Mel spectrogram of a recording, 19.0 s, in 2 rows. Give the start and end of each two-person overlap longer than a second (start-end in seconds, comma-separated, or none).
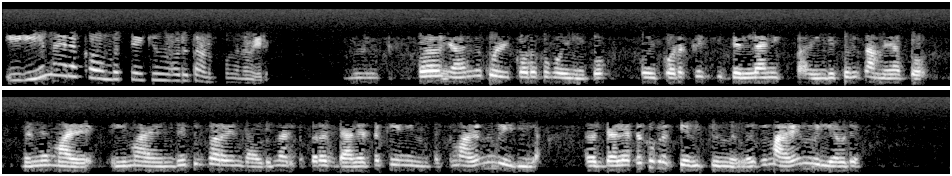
none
